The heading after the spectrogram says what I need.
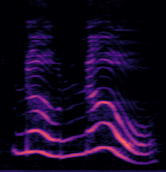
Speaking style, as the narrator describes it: screamed Heidi

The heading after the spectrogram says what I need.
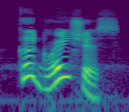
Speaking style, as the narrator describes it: exclaimed Betsy

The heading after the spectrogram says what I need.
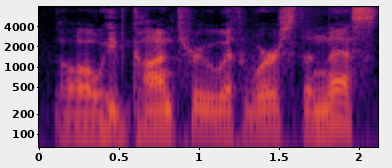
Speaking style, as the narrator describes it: laughed Tom

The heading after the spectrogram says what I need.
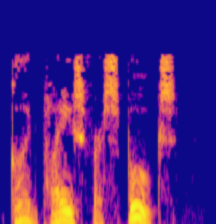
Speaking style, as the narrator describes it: Bud whispered jokingly

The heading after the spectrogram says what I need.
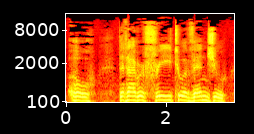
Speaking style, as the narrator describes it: gasped the girl as she strained and tore at the ropes

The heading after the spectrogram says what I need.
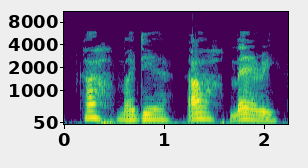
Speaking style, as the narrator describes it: they suddenly exclaimed, and then laughed

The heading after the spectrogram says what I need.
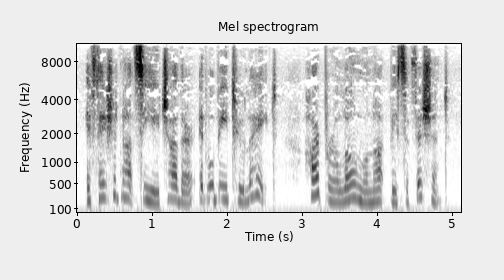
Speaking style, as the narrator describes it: cried Francis in returning terror

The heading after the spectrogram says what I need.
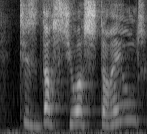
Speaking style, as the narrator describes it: cried the riders

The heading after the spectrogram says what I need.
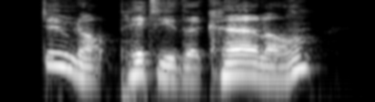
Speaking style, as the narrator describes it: said Ratcliffe with a pale sneer

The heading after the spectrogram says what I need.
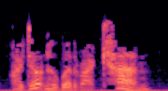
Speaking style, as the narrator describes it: answered Sarah, still in her half-whisper

